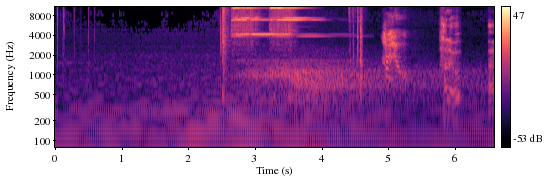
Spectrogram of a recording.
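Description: An outgoing telephone call rings with a bright, sustained electronic ringing tone lasting about two seconds over a low rumbling bed, followed by short bursts of voices.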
